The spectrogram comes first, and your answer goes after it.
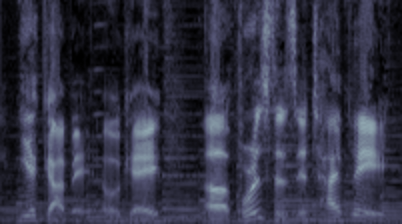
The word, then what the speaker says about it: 月鴿仔: 捏嘎贝。捏嘎贝 OK?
